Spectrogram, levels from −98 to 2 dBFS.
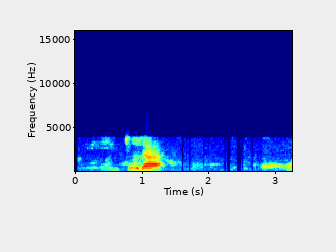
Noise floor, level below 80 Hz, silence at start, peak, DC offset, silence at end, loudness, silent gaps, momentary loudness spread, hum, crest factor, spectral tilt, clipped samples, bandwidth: -62 dBFS; -60 dBFS; 0.75 s; -2 dBFS; under 0.1%; 0 s; -16 LUFS; none; 25 LU; none; 20 dB; -8 dB/octave; under 0.1%; 4.1 kHz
